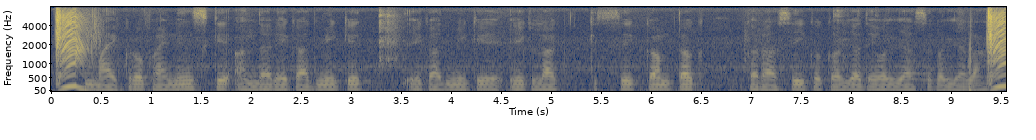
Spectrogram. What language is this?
Bhojpuri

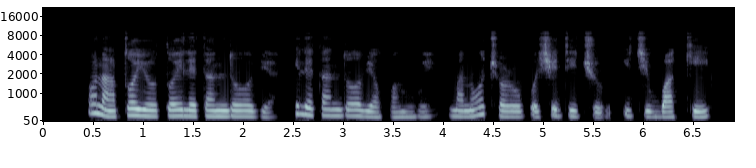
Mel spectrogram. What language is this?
Igbo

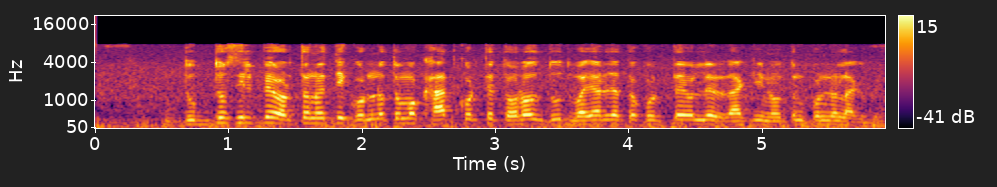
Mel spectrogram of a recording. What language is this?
Bangla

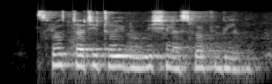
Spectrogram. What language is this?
Swahili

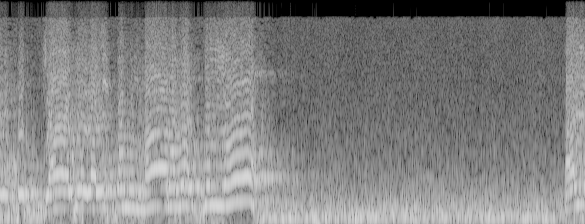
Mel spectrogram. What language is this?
Urdu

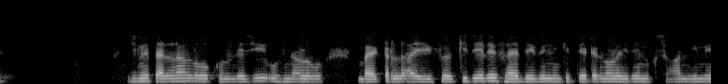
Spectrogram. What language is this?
Punjabi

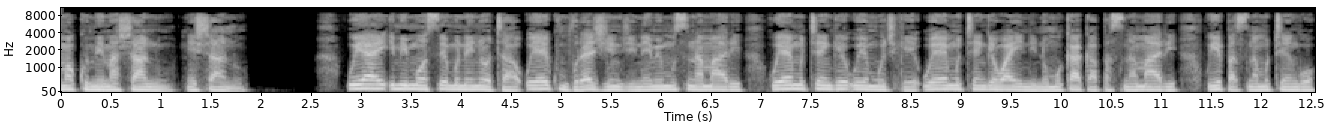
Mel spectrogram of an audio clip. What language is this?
Shona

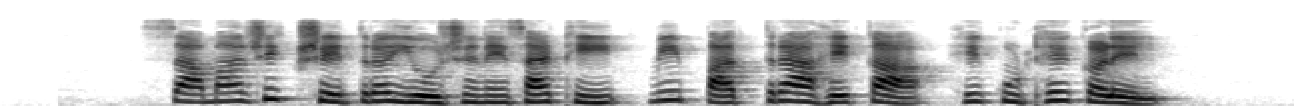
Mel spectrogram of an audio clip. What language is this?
Marathi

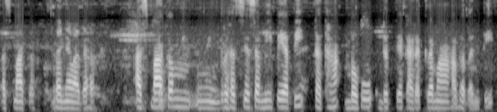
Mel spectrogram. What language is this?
Sanskrit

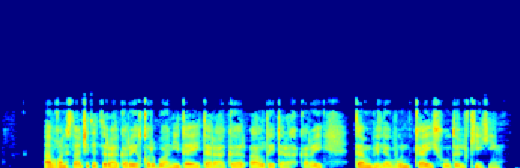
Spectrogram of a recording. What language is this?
Pashto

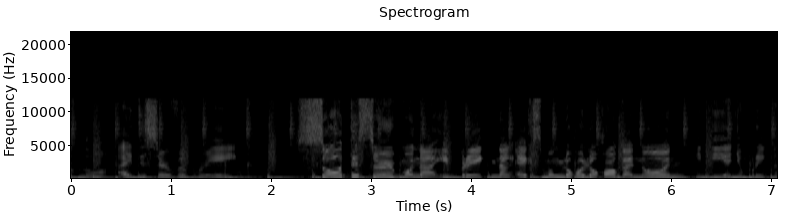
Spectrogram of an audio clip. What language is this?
Filipino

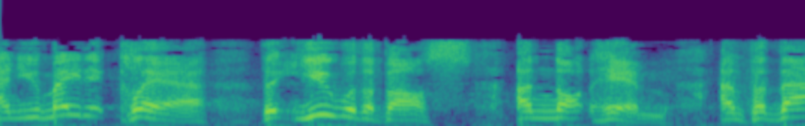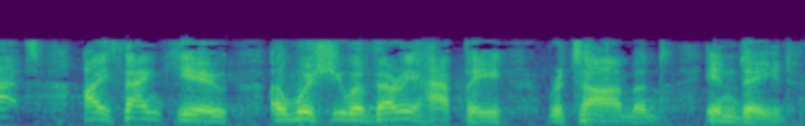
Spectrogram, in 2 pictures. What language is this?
English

